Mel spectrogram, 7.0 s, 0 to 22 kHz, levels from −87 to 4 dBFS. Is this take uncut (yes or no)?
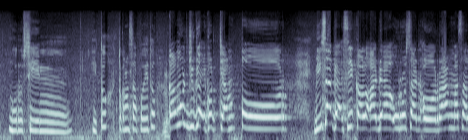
yes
